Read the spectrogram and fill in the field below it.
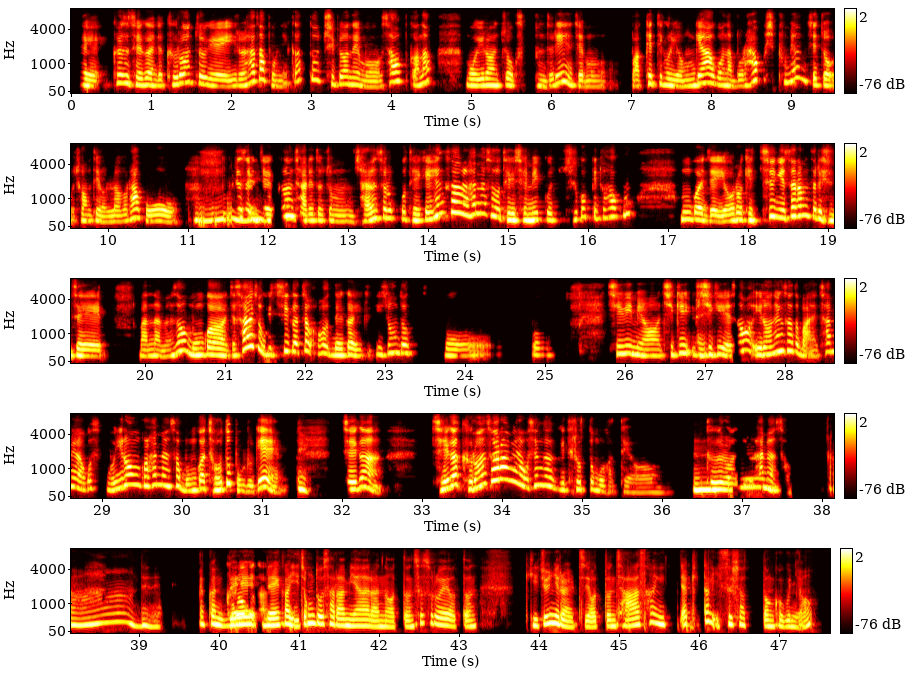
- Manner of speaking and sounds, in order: other background noise; sniff; laughing while speaking: "인제"
- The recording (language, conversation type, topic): Korean, advice, 사회적 지위 변화로 낮아진 자존감을 회복하고 정체성을 다시 세우려면 어떻게 해야 하나요?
